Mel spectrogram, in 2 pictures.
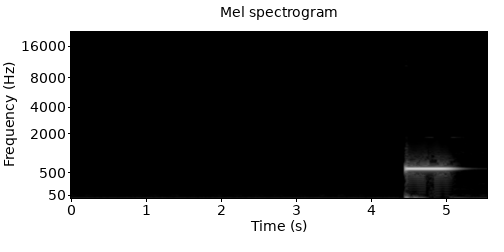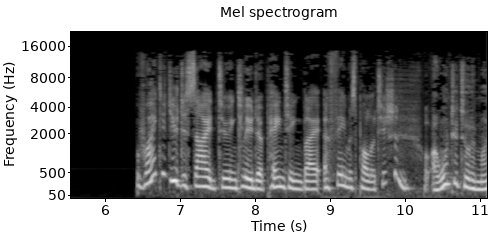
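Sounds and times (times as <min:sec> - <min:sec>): short electronic beep: 0:04.5 - 0:05.2.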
